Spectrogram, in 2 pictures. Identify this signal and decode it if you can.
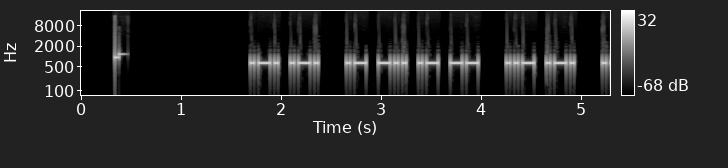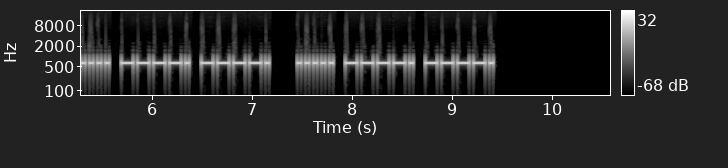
Morse code, heard as a keyed tone, about 30 wpm, 690 Hz. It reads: RR ADAM UR 599 599
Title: SOTA QSO Practice 30wpm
